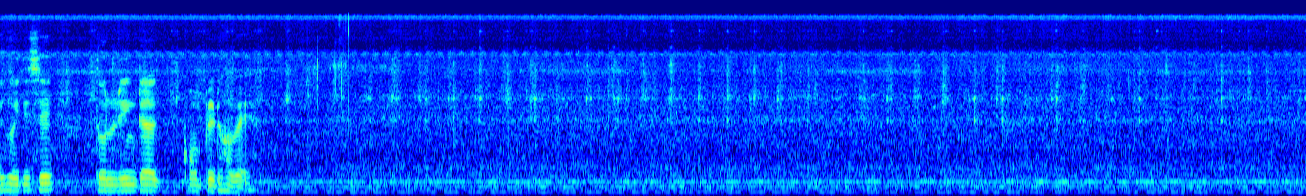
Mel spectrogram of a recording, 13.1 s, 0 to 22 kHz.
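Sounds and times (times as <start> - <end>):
faint regular ticks: 0.0 - 13.0.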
